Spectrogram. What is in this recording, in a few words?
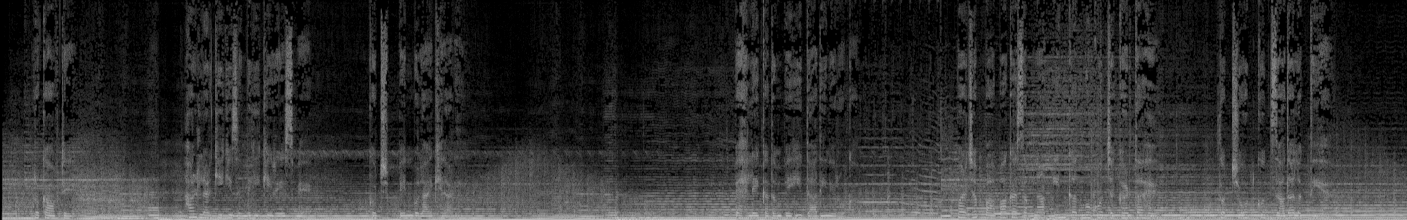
Hindi Showreel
